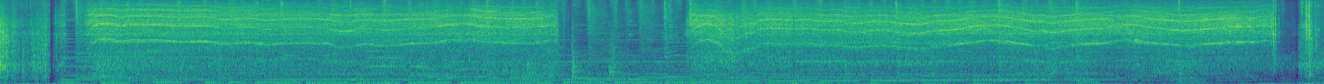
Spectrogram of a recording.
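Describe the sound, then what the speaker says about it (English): A power drill bores a hole through a wooden trailer deck board, running steadily and loudly with strong tonal whine and brief pauses where the pitch dips and restarts. "now we can drill our hole"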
